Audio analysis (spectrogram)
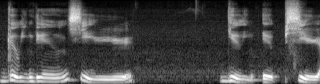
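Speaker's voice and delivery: low cartoon-dog drawl with sir drawn out. Speaker shows their favorite impression, Droopy manning the elevator, in a Droopy impression. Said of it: "I'm just like".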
